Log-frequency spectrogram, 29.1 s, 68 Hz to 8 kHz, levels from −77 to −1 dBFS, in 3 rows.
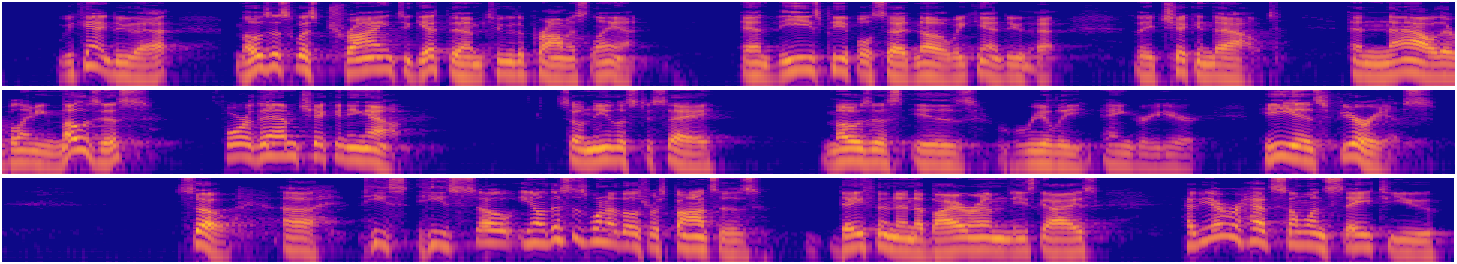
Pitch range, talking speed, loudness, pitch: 115-170 Hz, 150 wpm, -22 LUFS, 135 Hz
